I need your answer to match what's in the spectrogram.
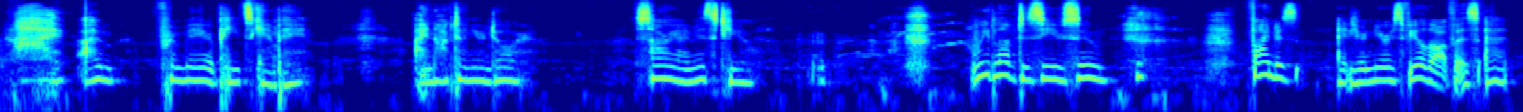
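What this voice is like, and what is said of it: Soft whispery ASMR-style voice. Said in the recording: “I'm gonna read it in a ... in a pathetic voice ... I was gonna read it in an ASMR voice.”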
